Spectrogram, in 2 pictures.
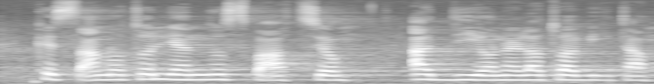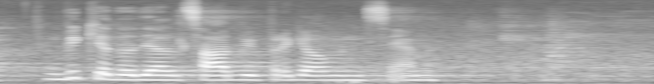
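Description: A young woman sings into a microphone through loudspeakers in a large hall.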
